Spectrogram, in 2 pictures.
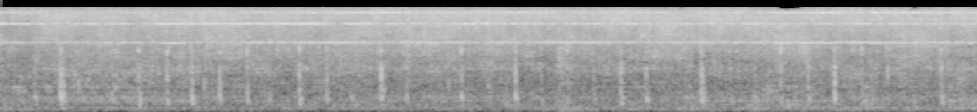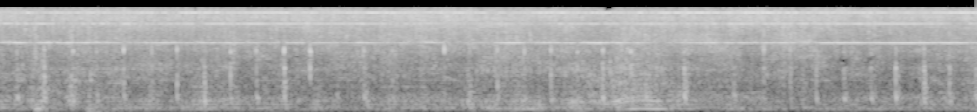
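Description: Kitchen sink tap and sprayer running water over sliced carrots in a stainless steel colander: a steady hiss with water spattering on the carrots and the metal.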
